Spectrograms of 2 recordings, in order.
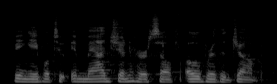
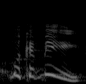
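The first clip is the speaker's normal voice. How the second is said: very high-pitched mock cry; high, hammed-up reaction; mock dismay; 4 dB louder than usual. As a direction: squeak it out at the sight of yourself. Retelling reaction to own video.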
